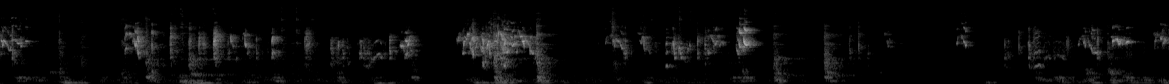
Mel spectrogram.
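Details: Pet budgerigars chattering in irregular bursts of scratchy chirps and squeaks, with a loud warbled stretch near the middle. Faint low thumps and splashy background noise sound underneath.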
